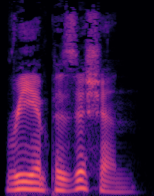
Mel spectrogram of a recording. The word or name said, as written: reimposition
